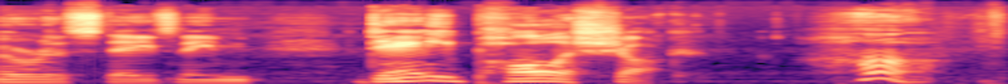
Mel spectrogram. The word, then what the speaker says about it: Polishuk: the states named Danny paulishuck huh it's spelled like polish like Paul shock like polish was c-h-u-k at the end of it okay any polishuk and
